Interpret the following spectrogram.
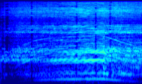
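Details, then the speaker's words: Used battery-operated lint shaver for wool and jumpers, running on C-size batteries from a charity shop: small motor spins up to a clean steady buzzing whine, slight rise and fall, no rattle or grinding; running normally. "That sounds all right. I'm not going to run it up my arm. It'll probably pull all the hairs out."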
